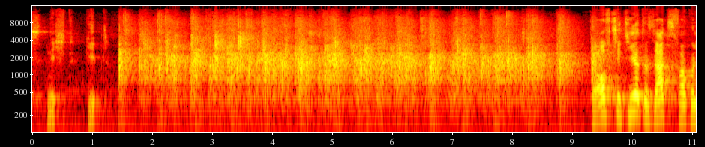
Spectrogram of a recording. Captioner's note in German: Beifall BÜNDNIS 90/DIE GRÜNEN und CDU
